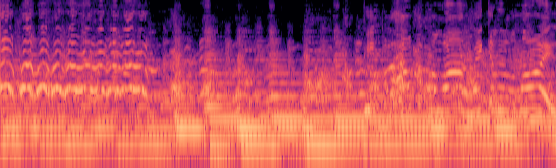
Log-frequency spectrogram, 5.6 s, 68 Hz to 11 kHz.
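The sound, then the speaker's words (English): A large chorus of small, medium and big dogs barks, yips and howls all at once, a loud, continuous, overlapping din of rising and falling wails with sharp barks mixed throughout, busy. “And for 5 minutes, these dogs barked and howled and yelled.”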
